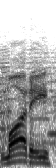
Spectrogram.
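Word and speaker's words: Mady: and eight rebounds and Maddie Maddie Marty excuse me pronounced Marty sissoko 69240 the Junior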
